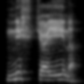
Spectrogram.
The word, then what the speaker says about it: निश्चयेन: निश्चयेन, यहां पे देखिए बड़ा वाला श है, आधा लिखा हुआ है, तो निश्चयेन इस प्रकार से इसको बोलेंगे।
